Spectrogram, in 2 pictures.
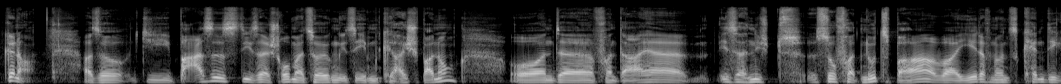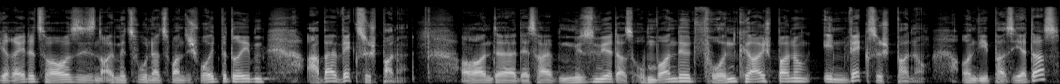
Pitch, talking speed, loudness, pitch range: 105 Hz, 145 wpm, -19 LUFS, 100-130 Hz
